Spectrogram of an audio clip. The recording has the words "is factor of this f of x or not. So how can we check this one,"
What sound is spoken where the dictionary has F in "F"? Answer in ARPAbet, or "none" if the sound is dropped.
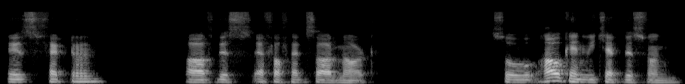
F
